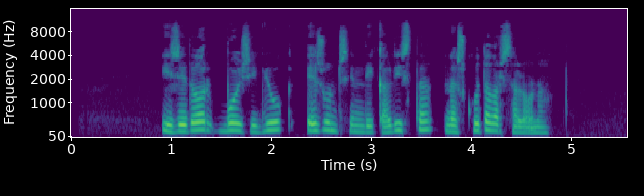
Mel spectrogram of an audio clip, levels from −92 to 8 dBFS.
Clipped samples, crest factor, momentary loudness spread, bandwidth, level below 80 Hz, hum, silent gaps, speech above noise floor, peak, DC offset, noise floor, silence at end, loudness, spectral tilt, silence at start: under 0.1%; 16 dB; 9 LU; 10.5 kHz; -82 dBFS; none; none; 54 dB; -10 dBFS; under 0.1%; -79 dBFS; 0.8 s; -26 LUFS; -5.5 dB/octave; 0.9 s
